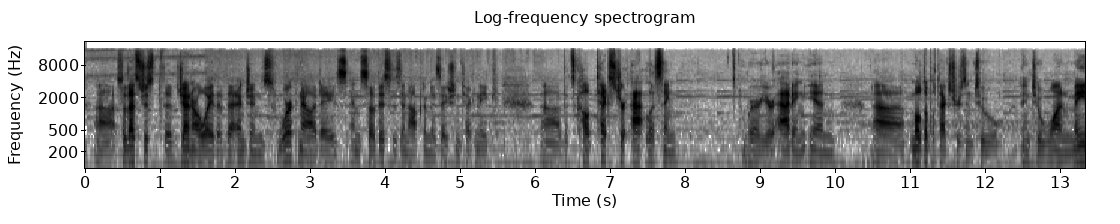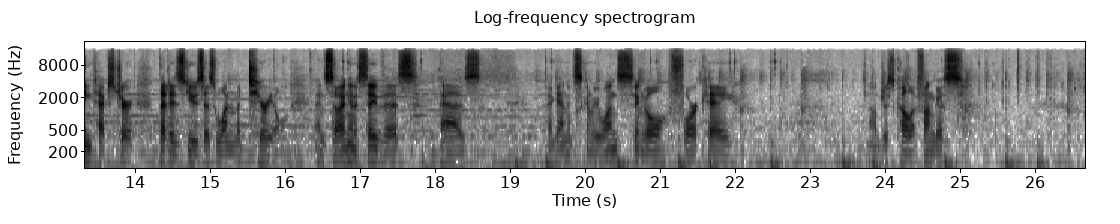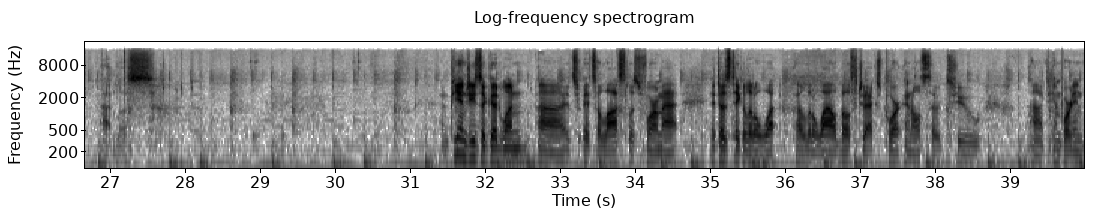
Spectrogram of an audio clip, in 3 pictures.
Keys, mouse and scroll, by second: 16.7 click, 23.6 Home, 24.0-28.4 typing, 28.7 click.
